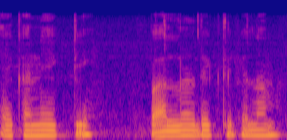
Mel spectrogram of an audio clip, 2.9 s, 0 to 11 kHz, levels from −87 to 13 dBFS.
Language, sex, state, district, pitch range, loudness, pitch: Bengali, male, Tripura, West Tripura, 125-130 Hz, -18 LUFS, 125 Hz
